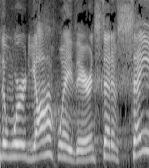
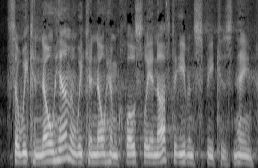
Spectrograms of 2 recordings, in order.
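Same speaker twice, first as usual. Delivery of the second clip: much softer and lower, intimate; hushed reverence; 8 semitones lower, 6 dB quieter than usual. Real, not acted. Preaching to the congregation about Christ, hushed reverence. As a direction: drop to a near hush on his name.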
